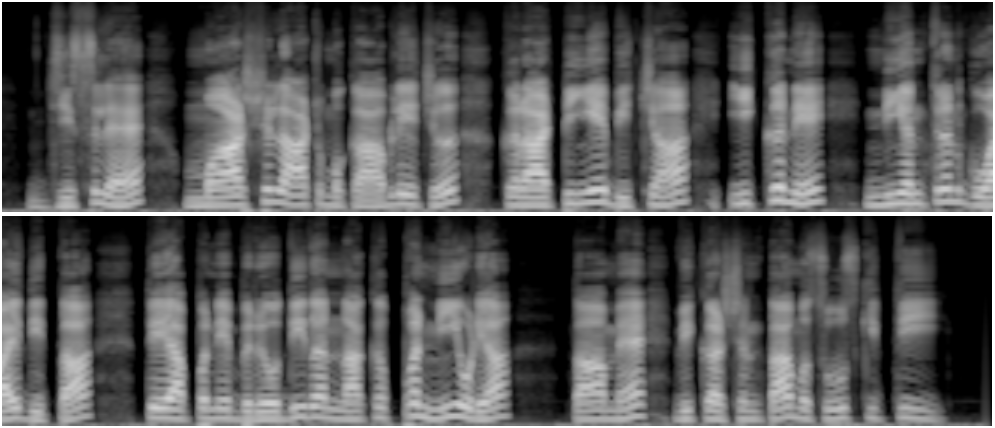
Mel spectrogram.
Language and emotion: Dogri, disgusted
